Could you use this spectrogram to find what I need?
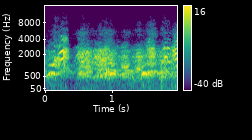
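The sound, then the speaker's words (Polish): Sled dogs waiting at a sled-dog racing event howl and yip together in a loud, high, wavering chorus that runs on without breaks. “Obserwowaliśmy te psy wczoraj już też. Były bardziej spragnione, bo przed wyjściem w trasę bardzo mocno szczekały, bardzo chciały ruszać w trasę. Dzisiaj są trochę spokojniejsze, ale pięknie wyją, pięknie szczekają.”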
